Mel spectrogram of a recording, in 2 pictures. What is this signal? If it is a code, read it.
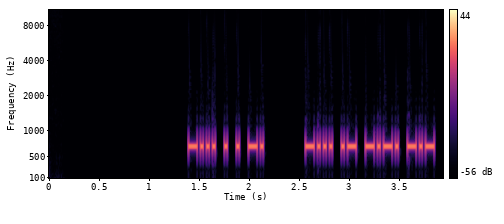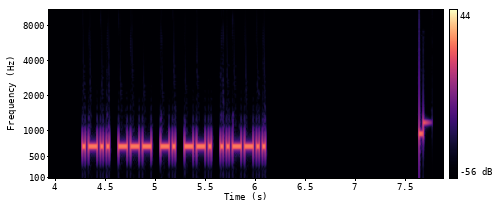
Morse code, heard as a keyed tone, about 37 wpm, 700 Hz. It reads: BEEN BACK LONG?
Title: 2x Word-Spacing - Sentences from Top 200 Words - 40wpm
